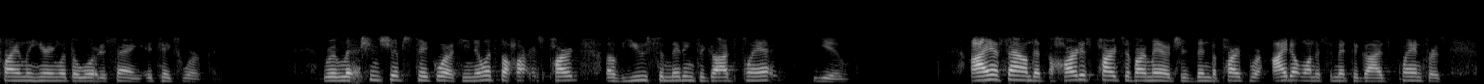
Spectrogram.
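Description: A speech recording carried over a G.729 codec line. The whole clip is confined to about 250 Hz to 3.5 kHz and has the rough, faintly synthetic texture of 8 kbit/s pulse-based coding. Plain band-limiting would narrow the sound but leave it smooth. VoIP packet loss concealed by the speech codec breaks in at 0.94–0.99, 3.50–3.63 (just before "take work"), 5.08–5.40 (between "know what's the" and "part of you submitting", scattered rather than one gap), 7.67–7.91, 10.47–10.54 (after "I have found that", before "hardest parts of our") and 12.43–12.52 s. These gaps are not silent dropouts. Each is bridged by a stretched, fading buzzy tone or coloured noise, and the voice stays weak for a moment afterwards.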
